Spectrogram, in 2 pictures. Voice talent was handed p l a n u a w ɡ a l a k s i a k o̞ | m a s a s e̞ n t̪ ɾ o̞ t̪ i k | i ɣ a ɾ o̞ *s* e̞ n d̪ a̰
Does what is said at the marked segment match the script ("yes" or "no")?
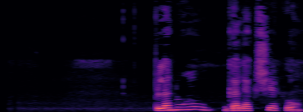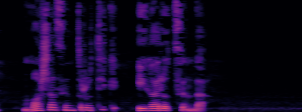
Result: no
